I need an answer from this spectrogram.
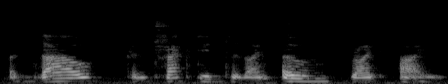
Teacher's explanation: Pyrrhic substitution results, as you heard, in 3 unaccented beats in a row, which are resolved by the next accent, in this case, own.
